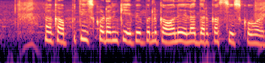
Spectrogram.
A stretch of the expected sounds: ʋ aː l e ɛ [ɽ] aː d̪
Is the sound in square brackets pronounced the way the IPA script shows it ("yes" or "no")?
no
